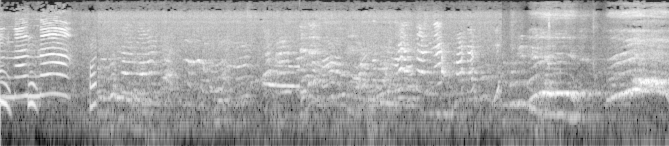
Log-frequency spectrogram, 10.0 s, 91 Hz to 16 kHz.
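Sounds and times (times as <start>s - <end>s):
adults talking: 0.0s - 9.4s
children chattering: 0.0s - 10.0s.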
